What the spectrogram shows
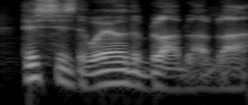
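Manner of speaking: put-on English accent, laid over the voice. Imitating a game character who explains the world: put-on English accent. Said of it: "it's an English guy".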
